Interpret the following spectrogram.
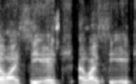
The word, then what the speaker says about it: Lich: No, that was the Lich King. So Yeah. Oh, What was it it? hot. A Leech King? Yeah, no, that was World of Warcraft, Wrath of the Lich King. So, But like Shit. Lich, or yes.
